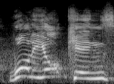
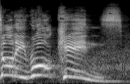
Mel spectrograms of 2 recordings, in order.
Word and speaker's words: Ollie Watkins: said his name wrong I was about to say Wally Hopkins it's Ollie Watkins and you know all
